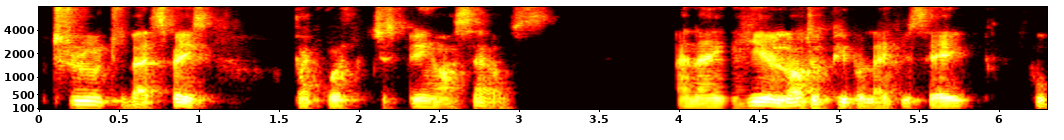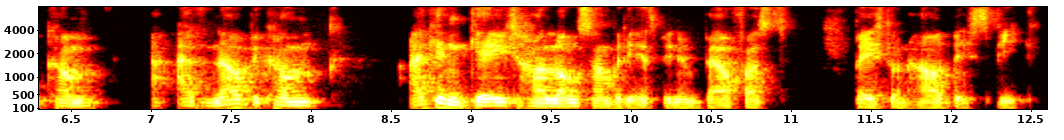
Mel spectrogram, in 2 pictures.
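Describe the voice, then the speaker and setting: Man from zimbabwe, low bright voice, slow thoughtful chat, echoey room. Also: creaky. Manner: thoughtful, repeats words to savor them. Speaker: guest, performing artist. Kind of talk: reflective conversation.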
